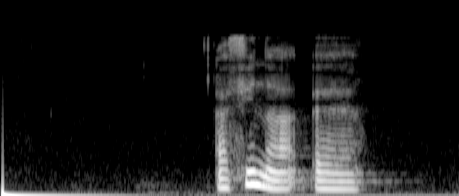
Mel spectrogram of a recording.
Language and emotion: Russian, neutral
